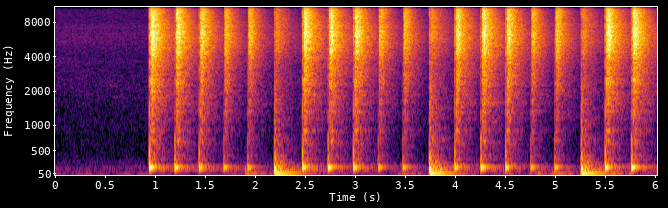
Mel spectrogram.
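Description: Drum kit: snare drum struck with sticks in a slow, even sextuplet lick, five snare strokes (right, left, right, left, left) followed by a bass drum kick, the cycle repeating about every second and a half. The playing starts about a second in.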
